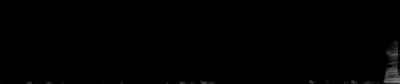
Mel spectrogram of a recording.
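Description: Faint, irregular key clicks from typing on a computer keyboard.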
